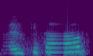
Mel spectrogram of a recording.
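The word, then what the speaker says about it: الكتاب: So what happens in Arabic when you basically add, we are supposed to add a lam to make it ma'rafa, but it's very hard to pronounce now. So in that case, we put alif there.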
